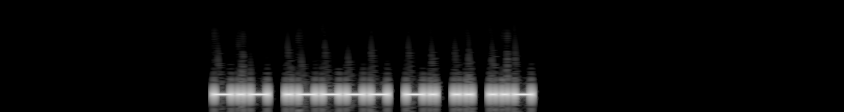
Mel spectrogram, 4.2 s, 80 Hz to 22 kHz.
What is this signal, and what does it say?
Morse code, heard as a keyed tone, about 40 wpm, 700 Hz. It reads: K1NIU
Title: USA Call Signs - 5 Characters - Repeated 2x - 40wpm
